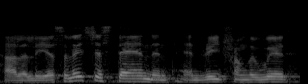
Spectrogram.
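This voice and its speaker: A man's voice: mid-range voice, expressive, dull audio. A man from South Africa with a South African accent tinged by New Zealand, preaching as a visiting pastor with frequent restarts and fillers. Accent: South African with some New Zealand. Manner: halting, many restarts and fillers. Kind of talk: sermon.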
